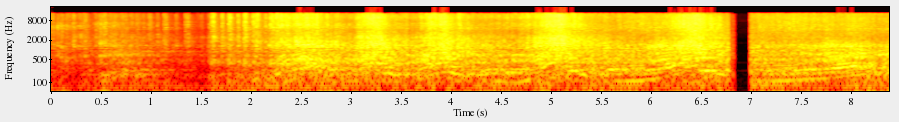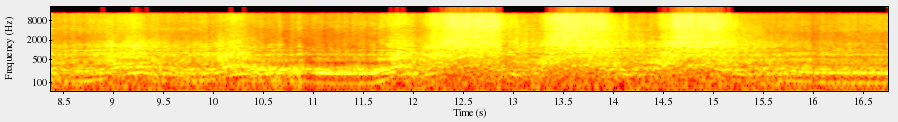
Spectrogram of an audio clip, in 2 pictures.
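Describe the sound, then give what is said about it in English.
The V8 engine of the oldest Ford GT40 in existence, a small block fitted with downdraft Weber carburetors, revs hard in repeated loud surges, climbing and dropping in pitch with a raw, throaty exhaust roar, a brief cut in the middle before the blipping resumes. “Fire up the GT40.”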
